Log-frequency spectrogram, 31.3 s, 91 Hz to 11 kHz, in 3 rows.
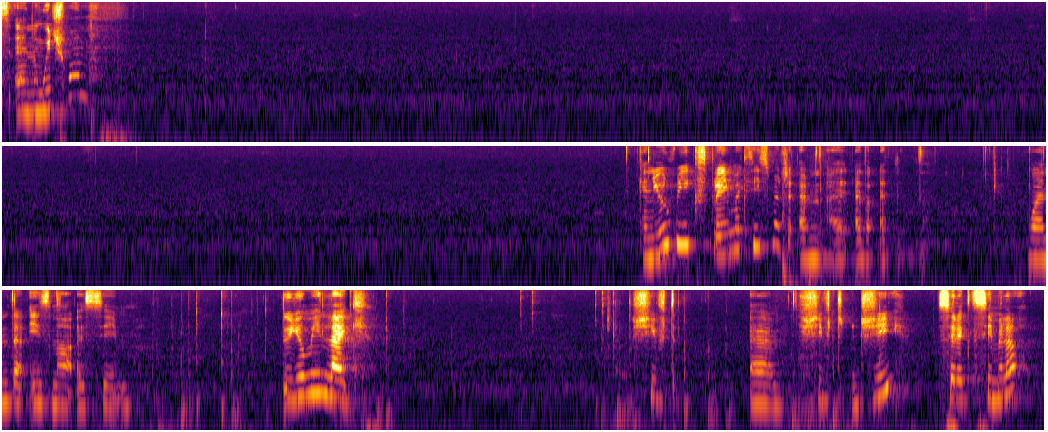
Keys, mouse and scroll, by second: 0.2-1.3 middle drag, 20.5 z, 21.6 middle click, 22.5-24.3 middle drag, 24.3-26.5 right drag, 26.5 click, 26.7 right click, 27.1 shift+s, 28.0 right click, 28.9 shift+g.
